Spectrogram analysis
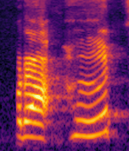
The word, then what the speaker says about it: ประพฤติ: มั้ย อยู่ ตรง กลาง ประพฤติ สระ อิ ไม่ ออก เสียง เด รส ชาติ สระ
